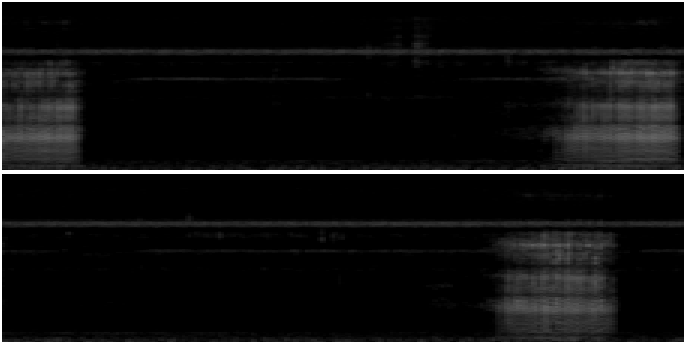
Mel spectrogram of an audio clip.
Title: dog sleep snoring ☺️😁🦮 #doglover #shorts #pets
